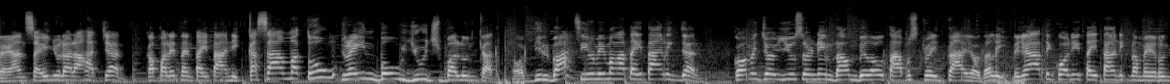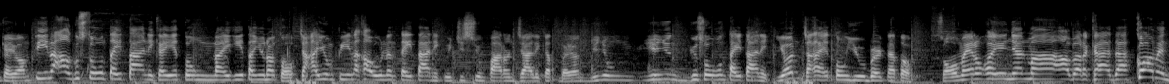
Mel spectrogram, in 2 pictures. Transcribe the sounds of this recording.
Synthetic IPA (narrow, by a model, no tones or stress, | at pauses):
nɐjansɐʔɪɲɲo̞nɐlɐɦat̪̚d͡ʒan | kɐpɐlɛt̪nɐŋt̪ɐjt̪aːnɪkːɐsaːmɐt̪ʊŋɾɛjnbowjud͡ʒbɐlʊnkɐt̪̚ʔod̪ilbasiːnomɐjmɐŋat̪ɐjt̪aːnɪk̚d͡ʒan | komɛnt̪̚joɹjuːsɛɹnejmd̪awnbɪlowt̪aːpost̪ɹɛjd̪̚t̪aːjo̞d̪alid̪ɪŋanaːt̪ɪŋkoʔɐnojt̪ɐjt̪aːnɪk̚nɐmɛːɾonkɐjo̞ʔɐŋpiːnɐkɐɡʊst̪okʊŋt̪ɐjt̪aːnɪkɐjʔɛt̪oŋnɐkɪkiːt̪ɐɲonɐt̪o̞t͡ʃɐkajʊŋpiːnɐkɐʔuːnɐŋt̪ɐjt̪aːnɪkwɪt͡ʃɪsjʊŋpaːɾɐŋd͡ʒaːlɪkɐt̪̚bɐjonjʊnjʊŋjʊnjʊŋɡʊst̪oʔʊŋt̪ɐjt̪aːnɪkjont͡ʃɐkaʔɛt̪oŋjuːbɛɹt̪̚nɐt̪o̞ | sokʊmɛːɾonkɐjoɲanmɐaʔɐbɐɾkaːd̪ɐkomɛnt̪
